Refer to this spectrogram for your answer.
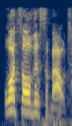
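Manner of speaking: rough, gruff, demanding voice. Voicing a character in a performed scene, in a gruff voice. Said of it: "you're gonna hear a gruff voice".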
